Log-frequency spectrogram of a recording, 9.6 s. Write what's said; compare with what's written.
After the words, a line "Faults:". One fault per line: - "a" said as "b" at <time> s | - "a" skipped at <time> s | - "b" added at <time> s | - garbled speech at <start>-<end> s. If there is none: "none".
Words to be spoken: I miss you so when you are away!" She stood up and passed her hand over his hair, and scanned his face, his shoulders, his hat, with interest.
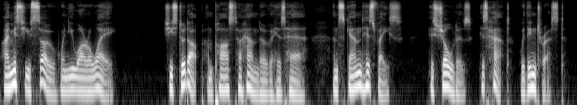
I miss you so when you are away!" She stood up and passed her hand over his hair, and scanned his face, his shoulders, his hat, with interest.
Faults:
none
